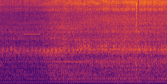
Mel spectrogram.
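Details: Old car in frost just jump-started with a booster after a dead battery: engine settles into a steady, even idle with a slight rise in level, no knocks or misses; running normally.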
